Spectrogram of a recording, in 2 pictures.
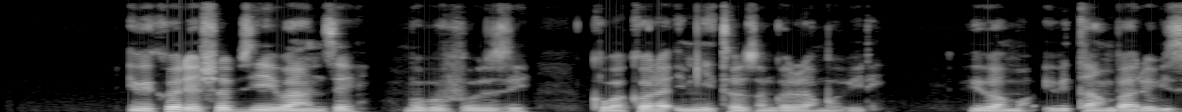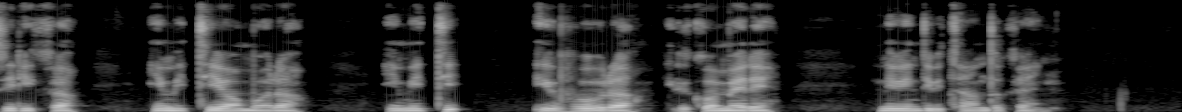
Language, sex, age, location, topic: Kinyarwanda, male, 25-35, Kigali, health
